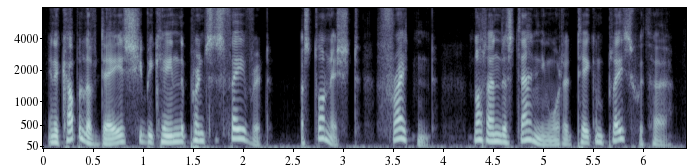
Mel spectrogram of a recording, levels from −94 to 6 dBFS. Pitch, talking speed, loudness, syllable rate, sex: 135 Hz, 185 wpm, -19 LUFS, 6.8 syllables/s, male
